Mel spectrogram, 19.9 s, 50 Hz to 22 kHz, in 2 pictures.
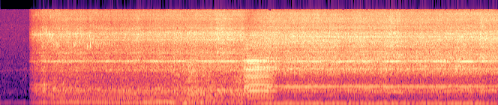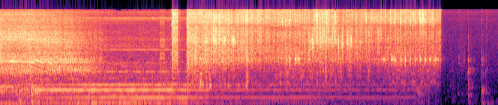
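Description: Grizzly X2 CNC mill's spindle running as an end mill cuts 6061 aluminum: a steady whine with a high hiss of cutting. The tones shift about halfway through, and the sound cuts off suddenly near the end.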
